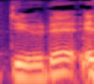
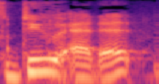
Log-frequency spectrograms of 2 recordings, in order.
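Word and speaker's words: Dew Edit: This is everybody, Jason included, says Dude It. It's Do Edit. – Oh, okay. – So the scrunchies themselves are called Do, D-E-W, Do's.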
